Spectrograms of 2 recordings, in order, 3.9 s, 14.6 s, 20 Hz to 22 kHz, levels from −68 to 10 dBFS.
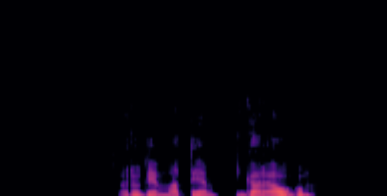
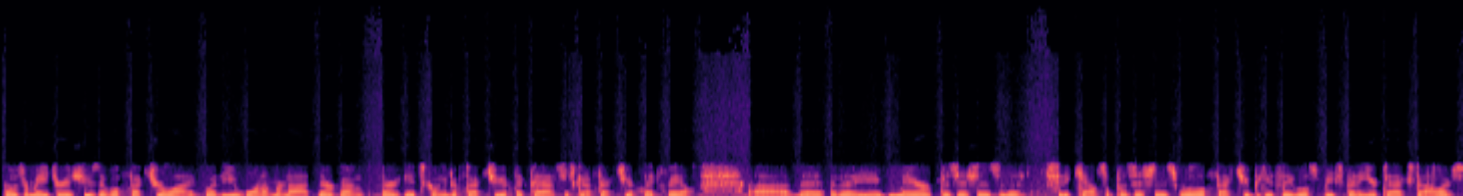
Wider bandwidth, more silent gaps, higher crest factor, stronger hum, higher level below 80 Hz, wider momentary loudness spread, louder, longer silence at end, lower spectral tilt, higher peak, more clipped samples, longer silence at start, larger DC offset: second, 11.5 kHz vs 18 kHz; neither; first, 22 dB vs 14 dB; neither; second, -56 dBFS vs -50 dBFS; first, 11 LU vs 4 LU; second, -28 LUFS vs -15 LUFS; first, 0.75 s vs 0 s; about the same, -7 dB/octave vs -7 dB/octave; second, -8 dBFS vs 0 dBFS; neither; first, 1.2 s vs 0.05 s; neither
